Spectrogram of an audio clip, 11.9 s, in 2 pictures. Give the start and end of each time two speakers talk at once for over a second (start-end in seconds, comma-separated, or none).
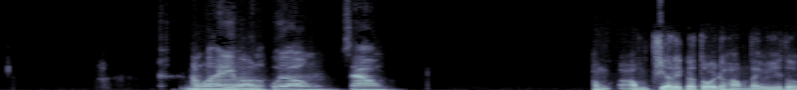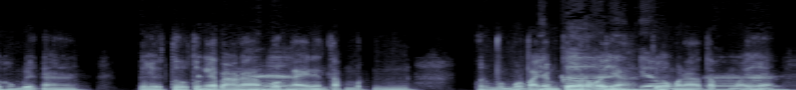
9.9-11.3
